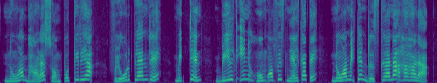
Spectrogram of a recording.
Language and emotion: Santali, surprised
